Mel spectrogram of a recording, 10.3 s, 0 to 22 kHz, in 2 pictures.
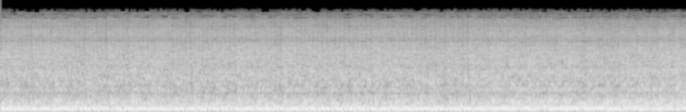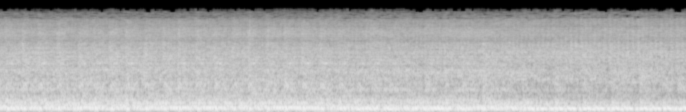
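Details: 2001 Kawasaki KE100 two-stroke, cold start after carburetor rebuild with new needle, little choke: fast busy idle, steady without stumbles, climbing higher as it warms; no tachometer. Runs fine at idle, though hesitation at 0-35% throttle under load remains.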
